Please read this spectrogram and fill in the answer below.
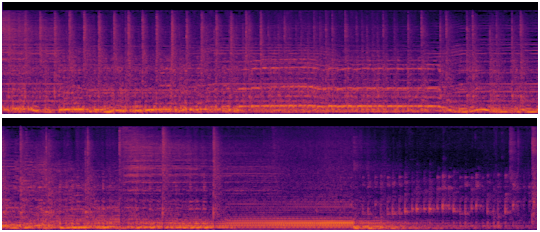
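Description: A live band playing without vocals: a drum kit struck under held chords that change every few seconds. The music dies away over the last two seconds.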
